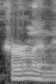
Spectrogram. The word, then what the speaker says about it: Kerlin: get the part kurlin is like Merlin but with a K wonderful at klin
